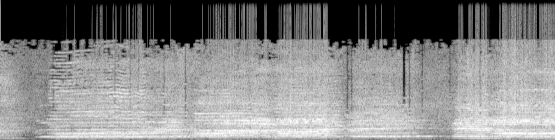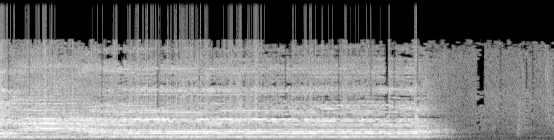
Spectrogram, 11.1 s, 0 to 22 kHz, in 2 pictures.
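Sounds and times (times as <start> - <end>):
congregation singing a hymn: 0.4 - 10.2.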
